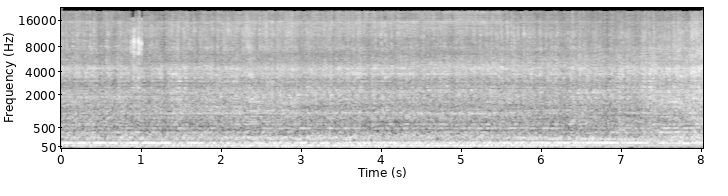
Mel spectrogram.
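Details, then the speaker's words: 1972 Mustang Mach 1, rebuilt 351 Cleveland Cobra Jet V8 with Wolverine Blue Racer cam, engine not yet warm so revs kept low; steady deep lumpy idle with heavy low rumble and even firing; normal idle. "The engine's not warm yet, so I'm not going to tack it up real high. But this engine is capable of doing over 8,000 RPMs."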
